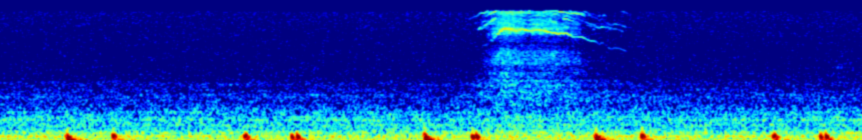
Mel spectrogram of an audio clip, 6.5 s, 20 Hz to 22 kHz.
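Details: ASMR role-play heartbeat audio: soft paired lub-dub thumps at roughly 45 to 50 beats a minute over faint hiss, with a brief high squeak; a slow, resting normal heartbeat.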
